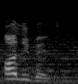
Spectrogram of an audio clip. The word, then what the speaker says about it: Olivet: Can we pronounce that mount? Olivet. I was about pronouncing Olive. I don't know if it's the same thing. Or King James is giving us something different. Okay. Mount Olivet.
